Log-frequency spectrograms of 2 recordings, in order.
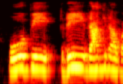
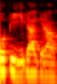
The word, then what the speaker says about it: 오비이락: 배리자인데 오비리락이라고 않고 오비이락이라고 합니다. 발음이 어렵기 때문에 쉽게 바꾼 겁니다.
